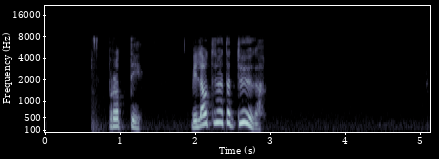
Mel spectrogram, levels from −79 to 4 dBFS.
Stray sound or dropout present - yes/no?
no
